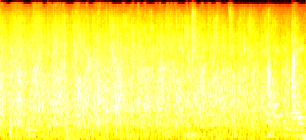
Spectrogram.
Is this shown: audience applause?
yes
